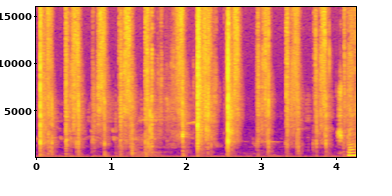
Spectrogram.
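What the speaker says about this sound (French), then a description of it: "je vais piger une autre carte par curiosité encore pour elle" A tarot-style deck of cards is shuffled by hand, a rapid run of crisp riffling bursts and slaps close up, with a voice briefly heard near the end.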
